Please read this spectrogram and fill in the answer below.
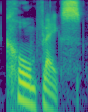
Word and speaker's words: cornflakes: So he pronounces 2 k sounds, but the first one is unreleased. He doesn't release the air at the end of it. He doesn't say like cornflakes, but like cornflakes.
